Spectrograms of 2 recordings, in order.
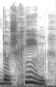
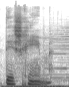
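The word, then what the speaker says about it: دژخیم: پس دوشخیم درست است، نه دشخیم.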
